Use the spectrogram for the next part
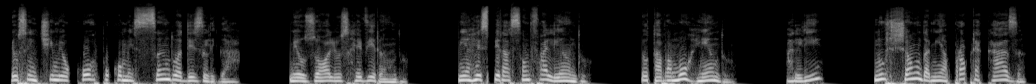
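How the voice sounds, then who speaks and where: A woman's voice: medium pitch, mellow, dry recording, clean studio sound. An older Brazilian woman narrating a first-person story in a dramatic, emphatic way. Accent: Brazilian Portuguese.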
